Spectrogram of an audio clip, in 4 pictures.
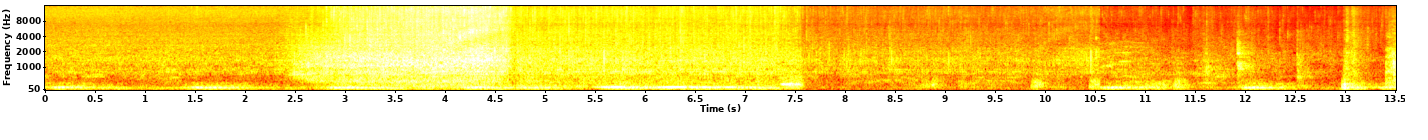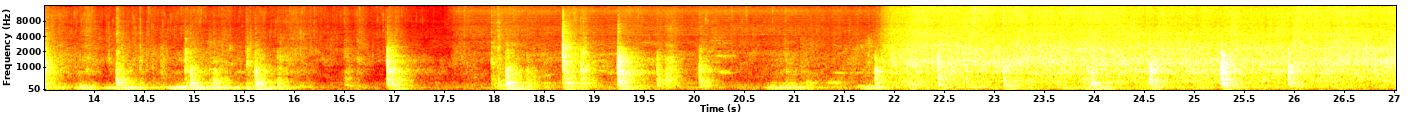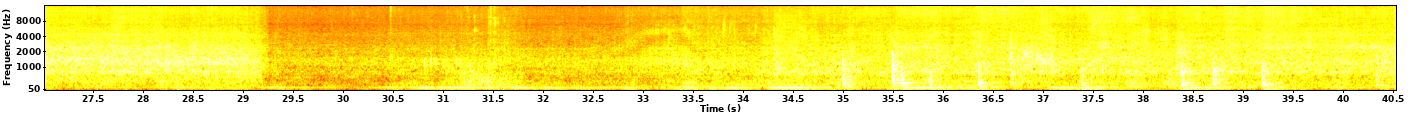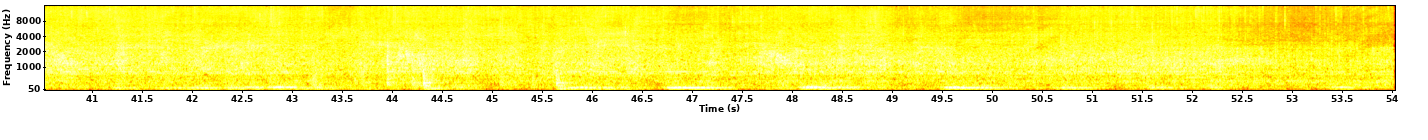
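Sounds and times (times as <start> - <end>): food sizzling in oil: 0.0 - 54.0
spatula scraping pan: 13.0 - 16.6, 33.1 - 51.0.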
